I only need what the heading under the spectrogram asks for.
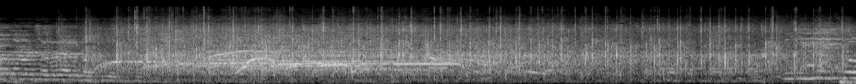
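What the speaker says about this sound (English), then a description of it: "Let's give all of our parents a round of applause." A school hall full of families at a Year 12 graduation claps loudly with cheers and whoops rising over the applause, while voices carry through the crowd and a speaker's voice returns near the end.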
